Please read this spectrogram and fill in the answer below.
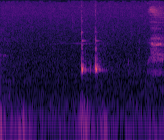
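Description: Two quick light clinks about a second in, from a small metal can of PVC glue being opened and its dauber handled.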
